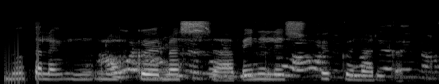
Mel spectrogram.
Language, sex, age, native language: Icelandic, female, 13, Icelandic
